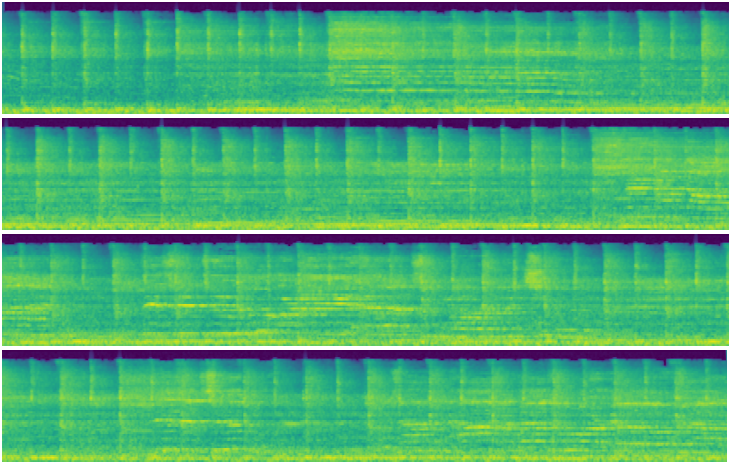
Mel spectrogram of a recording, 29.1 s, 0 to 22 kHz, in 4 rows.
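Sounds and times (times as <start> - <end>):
electric guitars: 0.0 - 29.0
fast drum beat: 0.0 - 29.0
male lead vocal: 3.4 - 6.4, 13.3 - 20.8, 23.2 - 24.8, 25.4 - 29.0.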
